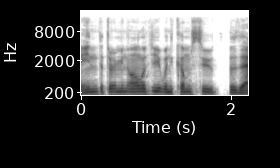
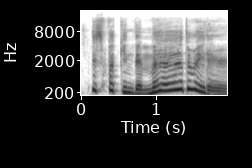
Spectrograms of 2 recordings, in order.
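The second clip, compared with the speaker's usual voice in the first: mimicked woman's voice, higher; 9 semitones higher than usual. Retelling a funny line that a woman said on stream: imitating her saying it. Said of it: "I find it so funny when she said it".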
